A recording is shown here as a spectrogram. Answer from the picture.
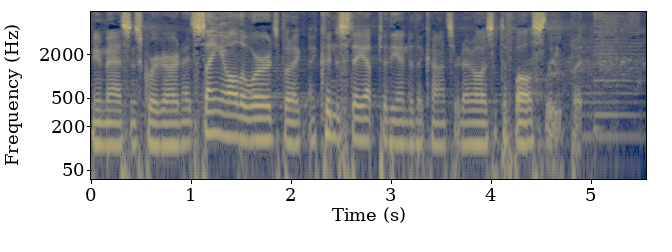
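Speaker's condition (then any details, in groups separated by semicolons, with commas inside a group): No condition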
